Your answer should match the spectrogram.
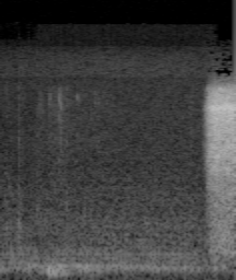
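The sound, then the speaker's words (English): A single sharp sniff of air, as the character Rain takes a sniff, breaks in after a couple of seconds of near silence, loud and breathy, cut off at the very end. “Rain's gonna take a sniff, go through his pockets, and then just look up, shudder, and be like, smells like civilization.”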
